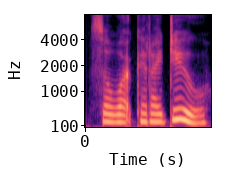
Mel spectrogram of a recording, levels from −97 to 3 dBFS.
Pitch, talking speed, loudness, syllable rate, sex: 210 Hz, 240 wpm, -16 LUFS, 4.3 syllables/s, female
